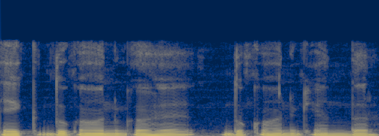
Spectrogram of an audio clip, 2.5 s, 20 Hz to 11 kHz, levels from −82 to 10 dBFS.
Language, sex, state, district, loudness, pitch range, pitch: Hindi, male, Bihar, Vaishali, -16 LUFS, 125-135 Hz, 125 Hz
